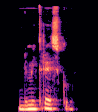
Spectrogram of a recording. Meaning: a surname
- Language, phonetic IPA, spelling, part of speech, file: Romanian, [dumitˈresku], Dumitrescu, proper noun, LL-Q7913 (ron)-Dumitrescu.wav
